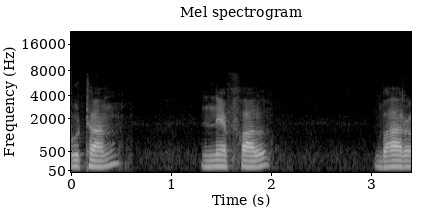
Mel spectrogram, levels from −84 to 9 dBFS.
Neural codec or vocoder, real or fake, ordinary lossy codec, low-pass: codec, 16 kHz, 4.8 kbps, FACodec; fake; none; none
